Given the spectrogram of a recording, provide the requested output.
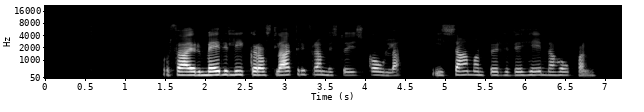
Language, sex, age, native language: Icelandic, female, 40-49, Icelandic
